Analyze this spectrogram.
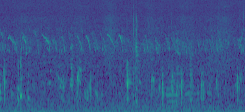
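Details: Hens giving scattered clucks while many small birds chirp in thin, high, sliding notes throughout, with a faint steady hiss.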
